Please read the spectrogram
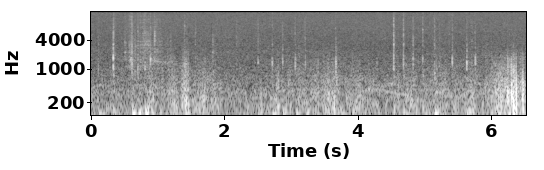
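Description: Faint keystrokes on a computer keyboard as a short terminal command is typed: irregular clicks, some in quick runs.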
